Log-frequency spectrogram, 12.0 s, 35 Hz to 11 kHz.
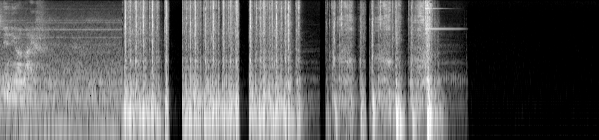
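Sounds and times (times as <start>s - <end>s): typewriter keys clacking: 2.5s - 8.8s.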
